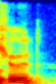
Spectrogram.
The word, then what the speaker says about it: should: seperti could would itu shouldeh should ya kan nah Kebanyakan kalau orang Indonesia bacanya cult ya kan W sama SH Yang bener gimana tuanya biasanya l-nya itu tidak dibacaah iya jadi diskip tuh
